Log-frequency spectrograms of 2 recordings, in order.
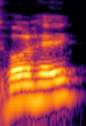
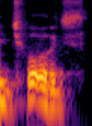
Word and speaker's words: Jorge: Yeah, some say it's Jorge, but obviously English people say George because it's easy to say that.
